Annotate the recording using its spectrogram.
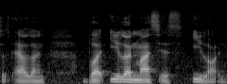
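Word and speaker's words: Ellon: uh his name is ellen e-l-l-o-n and it's pronounced as ellen but elon musk is elon so elon musk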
